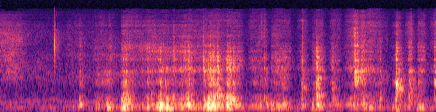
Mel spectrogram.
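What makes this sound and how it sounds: A wooden stylus scratches the coating off a flat, black-coated scratch-art paper page. The result is a series of soft, irregular scratching and rubbing strokes with a dry, papery rasp that rises and falls in quick bursts.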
